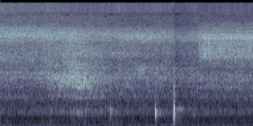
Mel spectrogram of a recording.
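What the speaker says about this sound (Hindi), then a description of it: "चिकन का कलर चेंज होने तक हम इसको थोड़ा भून लेंगे।" Chicken pieces sizzle and hiss while frying in a pot, a steady close crackle with a few sharp clinks near the middle.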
